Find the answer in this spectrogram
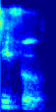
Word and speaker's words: Sifu: A Sifu of Southern Chinese Tai Chi. It's Sifu.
